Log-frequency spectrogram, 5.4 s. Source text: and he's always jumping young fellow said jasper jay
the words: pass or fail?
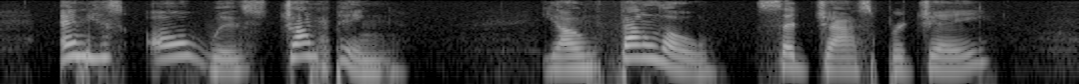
pass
